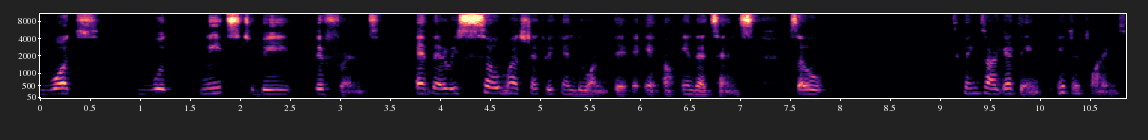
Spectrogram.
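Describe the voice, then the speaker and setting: In a dry, close sound with no echo, a woman with a Portuguese accent speaks at a fairly slow pace, with a medium pitch, a dark, mellow tone, and ordinary pitch variation. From Portugal. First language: European Portuguese. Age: 50s. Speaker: patient advocate and translator. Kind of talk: interview conversation. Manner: halting.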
